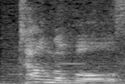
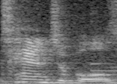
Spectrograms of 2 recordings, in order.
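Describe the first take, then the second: First: The first vowel sounds like in 'ton'. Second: The first vowel sounds like in 'tan'.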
